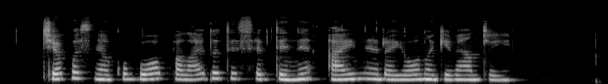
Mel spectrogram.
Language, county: Lithuanian, Klaipėda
